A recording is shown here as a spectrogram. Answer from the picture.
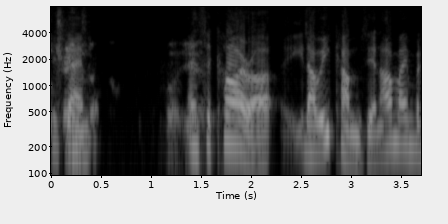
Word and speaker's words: Zakaria: Is it Zakaria or Zachary? I can't remember how you pronounce his name now. Yeah, Zakaria.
